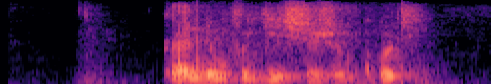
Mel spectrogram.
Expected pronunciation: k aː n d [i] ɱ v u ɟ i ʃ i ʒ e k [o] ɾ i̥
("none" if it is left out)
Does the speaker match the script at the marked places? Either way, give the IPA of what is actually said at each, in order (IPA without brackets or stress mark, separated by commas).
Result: i, u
